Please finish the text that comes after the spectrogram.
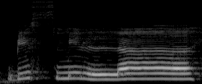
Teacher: بسم اللہ، دیکھیں یہاں پر کیا ہے، یہاں پر سین میں سٹی کی آواز نکالنی ہے، اور دیکھیں اللہ سے پہلے کیا ہے، زیر، تو ہم نے اللہ حرف کو کیا کرنا ہے، باریک ادا کرنا ہے۔ تو اللہ اور لام کے اوپر کیا ہے، کھڑی زبر، تو ہم نے یہاں پر ایک الف کے برابر لمبا کرنا ہے، جیسے کہ الف مدہ کو لمبا کیا جاتا ہے۔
